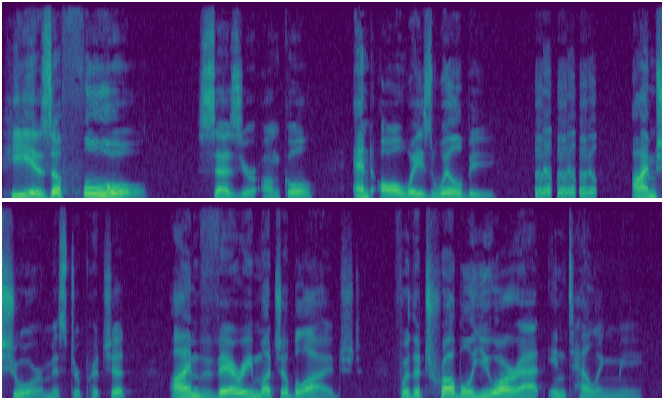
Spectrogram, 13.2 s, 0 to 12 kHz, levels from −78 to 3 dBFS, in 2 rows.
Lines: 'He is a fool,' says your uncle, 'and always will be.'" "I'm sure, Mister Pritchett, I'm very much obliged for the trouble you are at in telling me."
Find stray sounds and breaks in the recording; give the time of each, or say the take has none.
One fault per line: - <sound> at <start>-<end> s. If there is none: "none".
- laugh at 5.3-5.9 s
